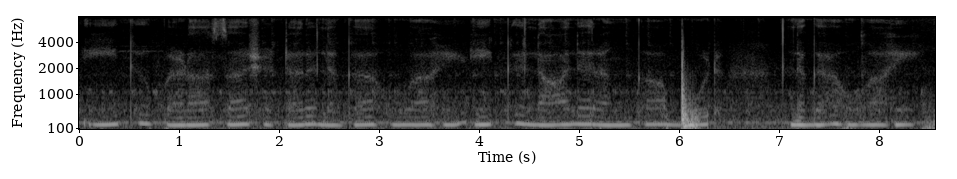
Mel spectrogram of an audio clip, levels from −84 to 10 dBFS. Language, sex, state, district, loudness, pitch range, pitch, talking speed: Hindi, female, Maharashtra, Chandrapur, -34 LUFS, 195-210 Hz, 200 Hz, 100 wpm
